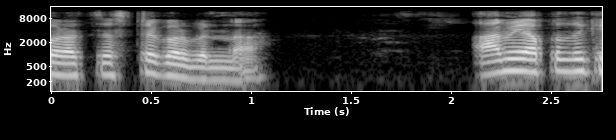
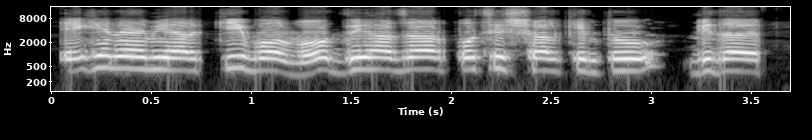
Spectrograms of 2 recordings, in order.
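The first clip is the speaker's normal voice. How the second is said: higher, louder processed voice; voice-changer playback, pitched up and loud; changed app voice; 4 semitones higher, 7 dB louder than usual. Shown as a demonstration. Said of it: "দুই নম্বর যে ভয়েসটা আছে". (অ্যাপে বদলানো চড়া, জোরালো কণ্ঠ)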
